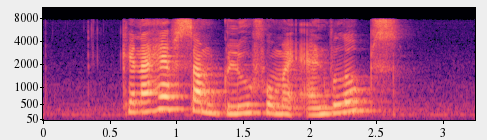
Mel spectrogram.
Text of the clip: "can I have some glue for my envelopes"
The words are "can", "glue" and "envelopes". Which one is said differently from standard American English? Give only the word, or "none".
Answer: none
